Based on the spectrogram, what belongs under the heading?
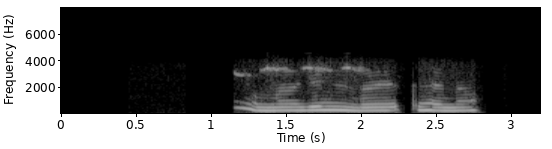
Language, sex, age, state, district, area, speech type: Santali, female, 18-30, West Bengal, Birbhum, rural, conversation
